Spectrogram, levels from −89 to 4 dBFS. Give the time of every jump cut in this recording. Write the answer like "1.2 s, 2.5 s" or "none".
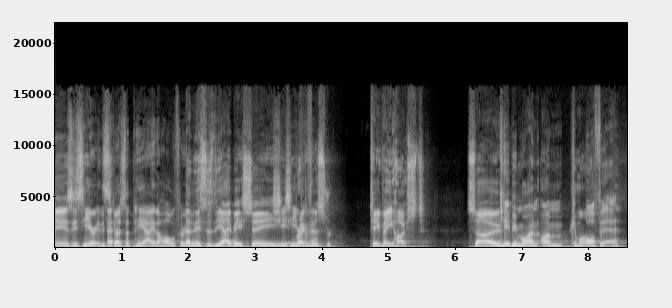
none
